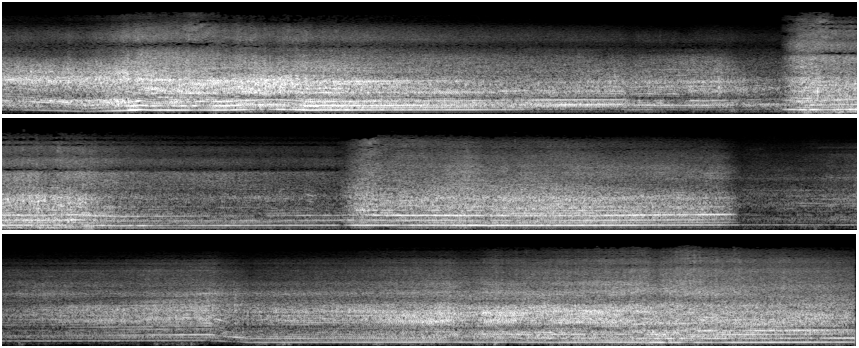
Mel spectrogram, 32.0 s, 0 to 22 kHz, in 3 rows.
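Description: Fiat 125p rally car's four-cylinder engine driven hard along a tarmac stage, its note dipping and climbing with gear changes and then held high. The sound jumps abruptly in level several times where separate passes are joined.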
